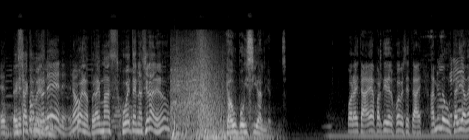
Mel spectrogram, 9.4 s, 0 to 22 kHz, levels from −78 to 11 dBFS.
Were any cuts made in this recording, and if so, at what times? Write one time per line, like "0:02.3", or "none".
0:03.4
